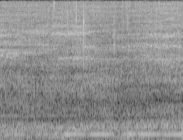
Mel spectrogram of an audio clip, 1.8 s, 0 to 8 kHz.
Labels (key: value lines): label: anthrophony, boat engine
recorder: SoundTrap 500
